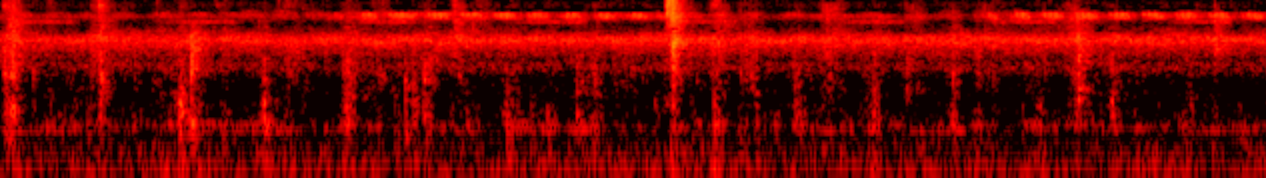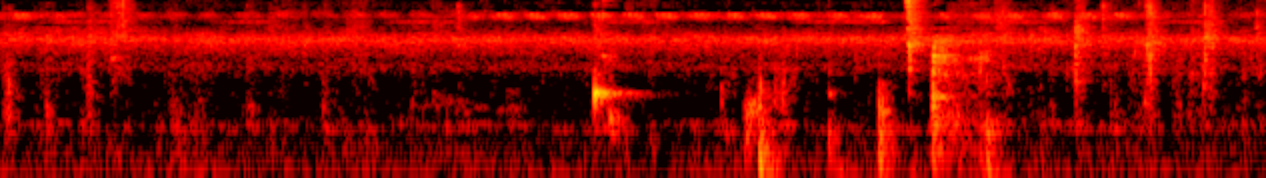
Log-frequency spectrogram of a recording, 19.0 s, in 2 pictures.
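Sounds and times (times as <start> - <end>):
chewing and wet mouth clicks: 4.9 - 6.3, 16.3 - 16.5, 17.4 - 18.9.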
